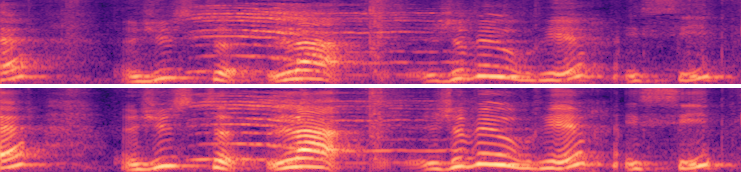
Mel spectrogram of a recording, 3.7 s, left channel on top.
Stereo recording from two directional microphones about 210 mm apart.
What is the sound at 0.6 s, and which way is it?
Speech, 50° right (ahead or behind).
